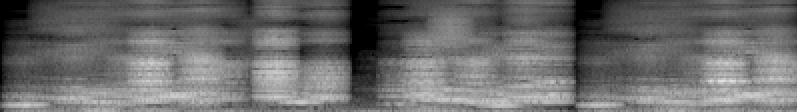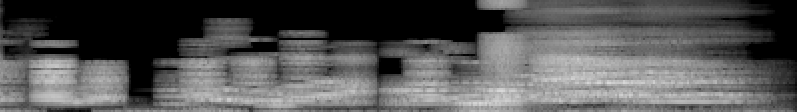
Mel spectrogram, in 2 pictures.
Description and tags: A shuffled, looped and processed sample from the spectrum synth room in Metasynth. There original sample has been sped up, and the highs have been emphasized for a breathy effect. The original input was myself singing part of the song Hello by Dragonette.
dragonette, hiss, spectrum-synthesizer, loop, metasynth, processed-voice, voice, female-voice, voice-sample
